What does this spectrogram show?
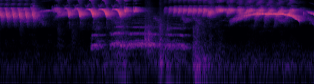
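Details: Bananaquit song: rapid high, thin, sibilant notes in fast buzzy runs, first a stuttering series, then a continuous wheezy trill ending in a drawn-out high whistle, with a brief lower tonal sound mid-way.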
